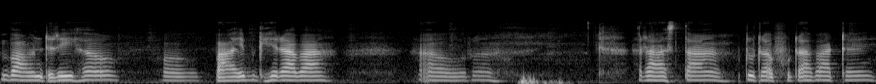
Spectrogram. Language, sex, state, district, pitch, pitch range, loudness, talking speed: Hindi, female, Bihar, Vaishali, 195 Hz, 185-195 Hz, -23 LUFS, 70 wpm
